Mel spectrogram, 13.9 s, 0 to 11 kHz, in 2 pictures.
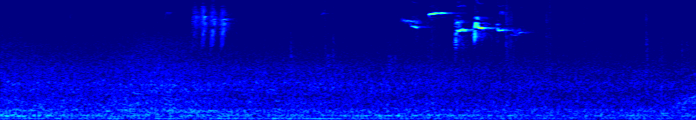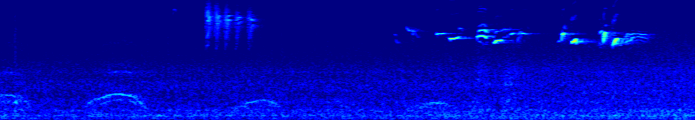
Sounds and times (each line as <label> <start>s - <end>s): birds 1.6s - 2.4s
birds 3.2s - 5.6s
birds 6.4s - 13.9s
